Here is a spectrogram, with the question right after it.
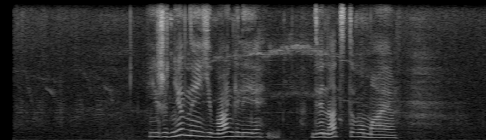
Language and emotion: Russian, neutral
